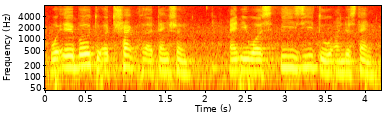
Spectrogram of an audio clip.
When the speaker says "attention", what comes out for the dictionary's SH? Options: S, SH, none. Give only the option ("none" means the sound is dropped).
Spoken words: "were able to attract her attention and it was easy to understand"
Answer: SH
